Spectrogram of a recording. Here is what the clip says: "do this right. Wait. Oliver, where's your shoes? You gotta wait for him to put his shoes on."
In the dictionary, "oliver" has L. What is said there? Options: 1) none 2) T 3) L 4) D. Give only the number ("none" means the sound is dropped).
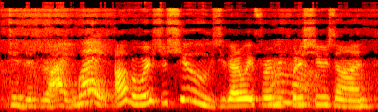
1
